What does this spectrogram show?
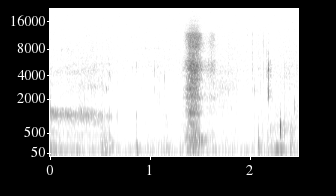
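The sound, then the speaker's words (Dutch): Quiet chewing of Mellowcakes chocolate marshmallow cakes with wine, soft wet mouth sounds and a brief louder breathy burst midway, then a few small clicks and smacks near the end. No one speaks. “Wijn en mellowcakes. Dat is een gouden combinatie.”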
